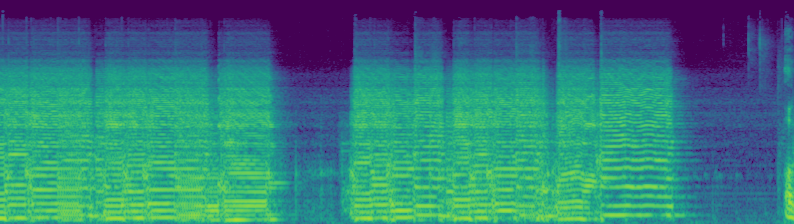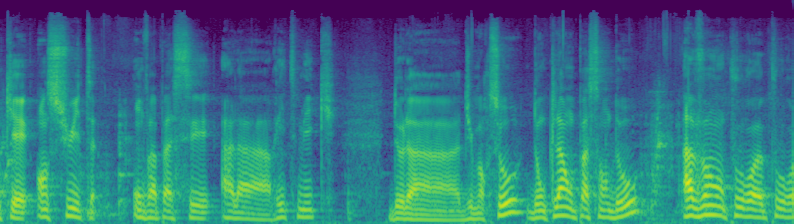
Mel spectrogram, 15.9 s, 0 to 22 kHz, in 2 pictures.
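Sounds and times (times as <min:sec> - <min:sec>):
distorted electric guitar on treble pickup with muted strings playing slowly: 0:00.0 - 0:07.0
speech: 0:07.9 - 0:15.8.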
